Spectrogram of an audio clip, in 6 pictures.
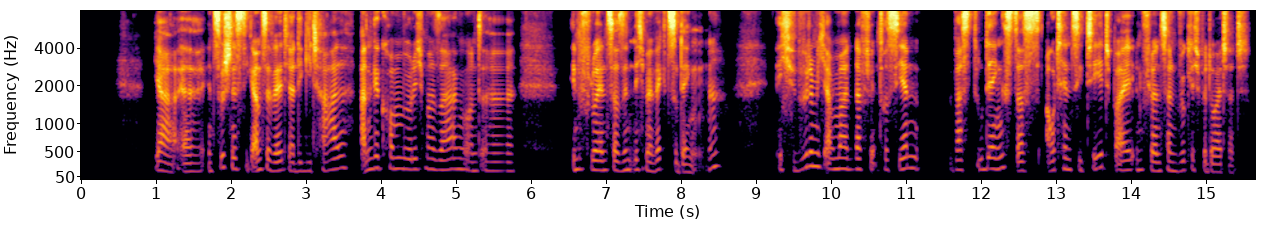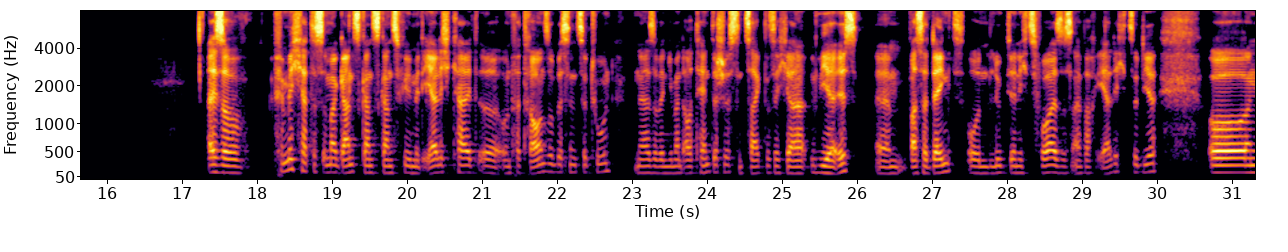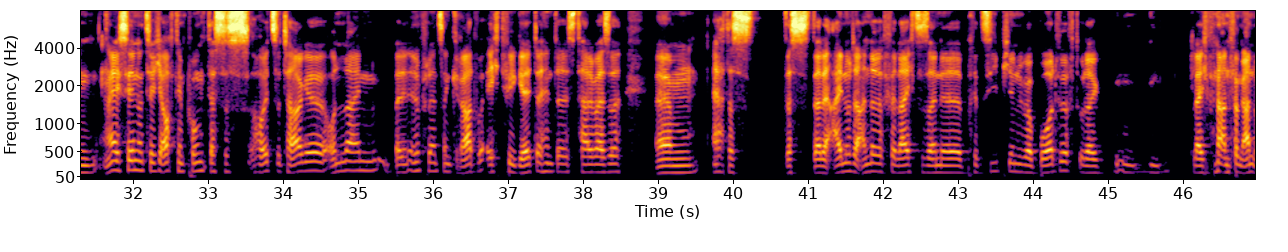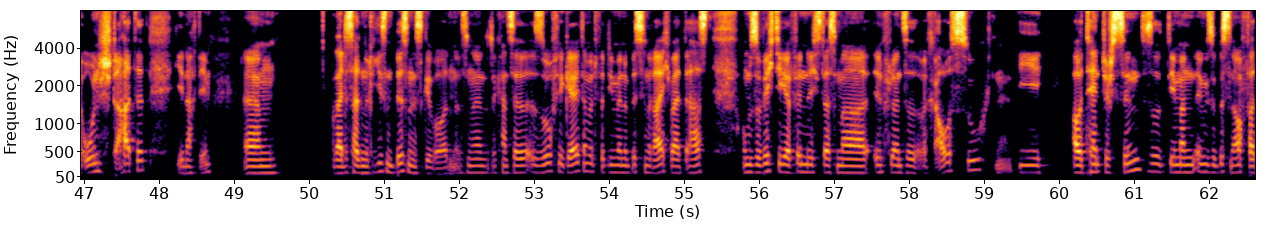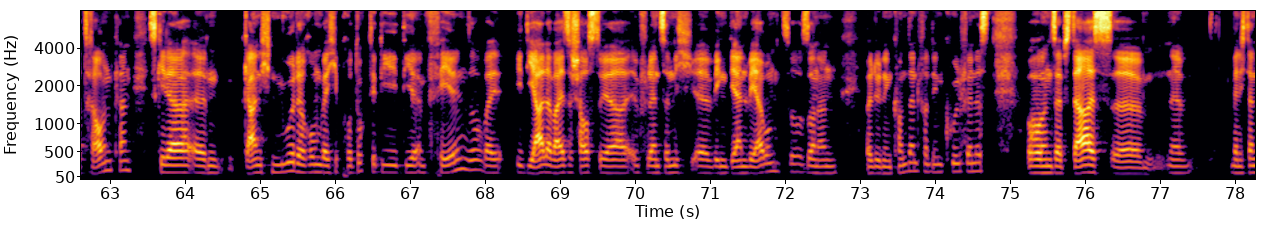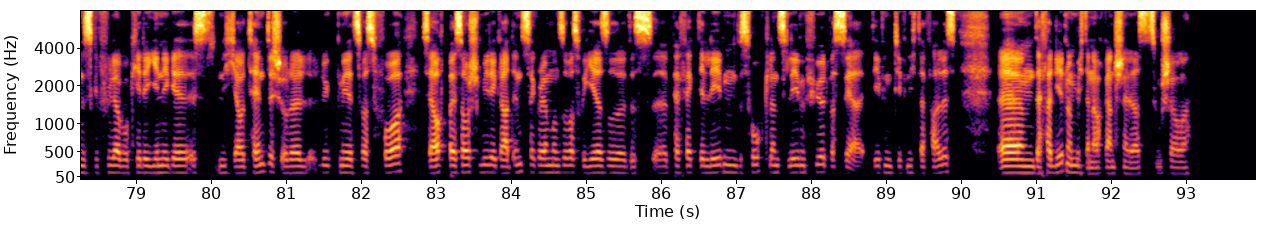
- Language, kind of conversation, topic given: German, podcast, Was bedeutet Authentizität bei Influencern wirklich?
- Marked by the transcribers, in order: drawn out: "Und"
